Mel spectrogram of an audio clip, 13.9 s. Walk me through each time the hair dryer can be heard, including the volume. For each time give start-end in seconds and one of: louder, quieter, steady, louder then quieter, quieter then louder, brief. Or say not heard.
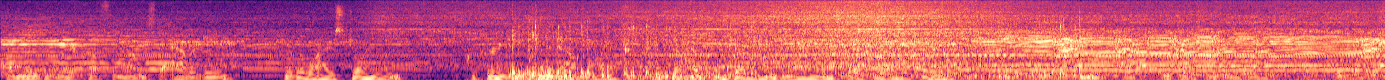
0.0-13.8 louder then quieter.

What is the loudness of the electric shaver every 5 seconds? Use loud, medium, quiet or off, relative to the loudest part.
medium, medium, loud.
